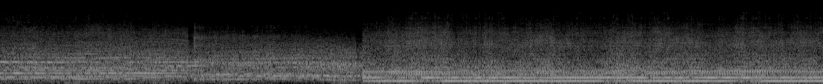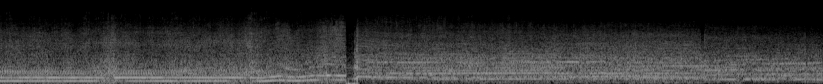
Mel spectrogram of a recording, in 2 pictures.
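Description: Racing car engines drone steadily at high revs.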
